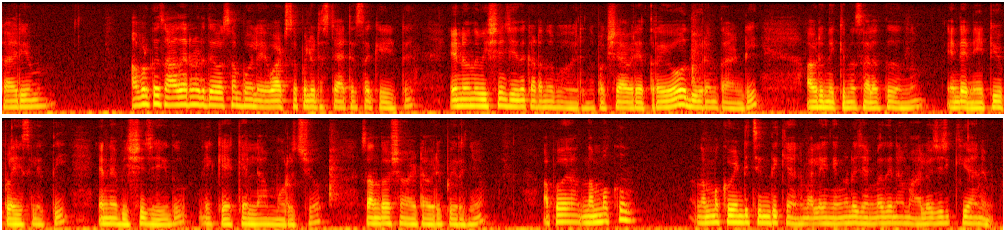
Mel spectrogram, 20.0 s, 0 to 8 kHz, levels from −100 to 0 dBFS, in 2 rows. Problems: low volume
